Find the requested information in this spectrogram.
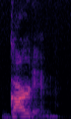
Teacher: In contrast to that, a trochee is the opposite of an iamb because it gives the stressed syllable first and the unstressed syllable second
